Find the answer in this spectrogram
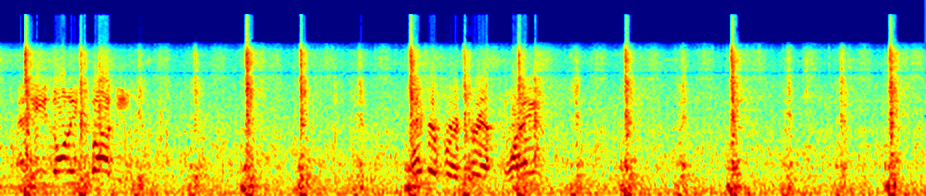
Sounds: Speech, Vehicle

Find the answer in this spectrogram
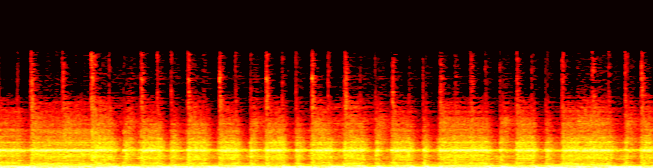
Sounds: Musical instrument, Electric guitar, Plucked string instrument, Music, Acoustic guitar

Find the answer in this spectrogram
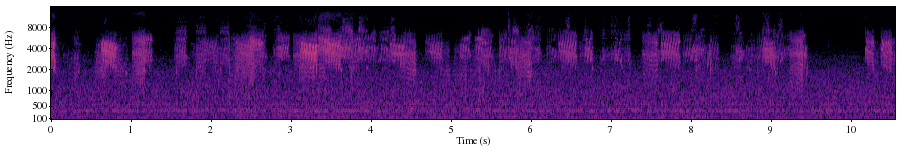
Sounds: barn swallow calling

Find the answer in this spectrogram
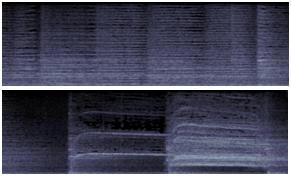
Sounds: Music

